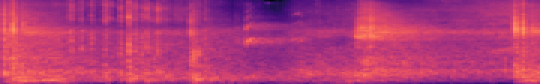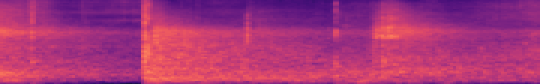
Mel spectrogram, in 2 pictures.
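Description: Skateboard wheels rolling on smooth flat ground, broken by several sudden sharp thuds of the board striking the ground.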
